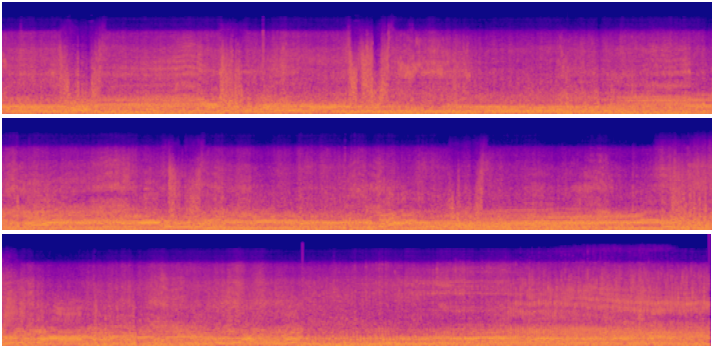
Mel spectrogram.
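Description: Dirt bike engine running on a trail ride, its revs rising and falling over and over with the throttle and gear changes.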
